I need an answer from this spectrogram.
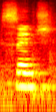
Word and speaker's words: sinh: So, but that's, most of the time you're going to hear cinch, tanch.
